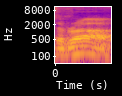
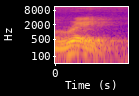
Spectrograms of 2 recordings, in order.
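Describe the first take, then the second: First: The name ends with an ah vowel. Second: The name ends with an eh vowel. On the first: The speaker calls it wrong. "mispronounced as Ra by the Greeks" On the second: The speaker calls it right. "the children of Re"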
